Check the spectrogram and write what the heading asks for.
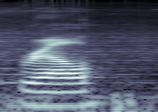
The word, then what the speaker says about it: Rel: Relly? Rel. Rahel? Rahel. Riel? I'll get it eventually. Rhymes with bell. Rel.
